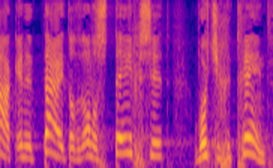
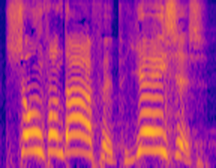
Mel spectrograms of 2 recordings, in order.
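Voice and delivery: high, slow call, a bit louder; louder retold shout; 7 semitones higher, much slower than usual. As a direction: call out over the people trying to hush him. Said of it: "hij begon nog harder te schreeuwen". (nog harder roepen, hoog en langzaam)

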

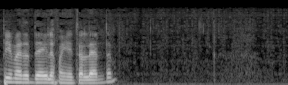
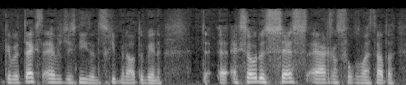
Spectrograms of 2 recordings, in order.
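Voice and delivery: usual speaking voice

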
